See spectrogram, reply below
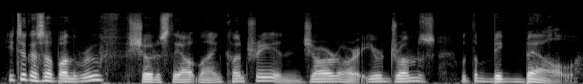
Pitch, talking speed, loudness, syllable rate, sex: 130 Hz, 215 wpm, -18 LUFS, 4.6 syllables/s, male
